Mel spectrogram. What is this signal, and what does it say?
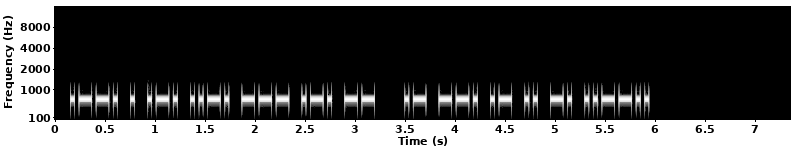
Morse code, heard as a keyed tone, about 27 wpm, 700 Hz. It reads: PERFORM AGAIN?
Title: Sentences from Top 1000 Words - Review Part 5 - 28wpm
